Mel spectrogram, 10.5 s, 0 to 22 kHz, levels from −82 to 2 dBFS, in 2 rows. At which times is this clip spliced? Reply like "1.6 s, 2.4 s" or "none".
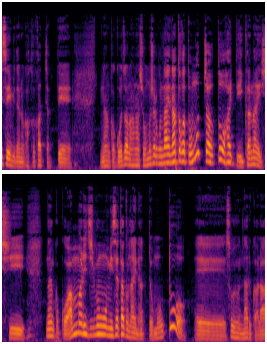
9.0 s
